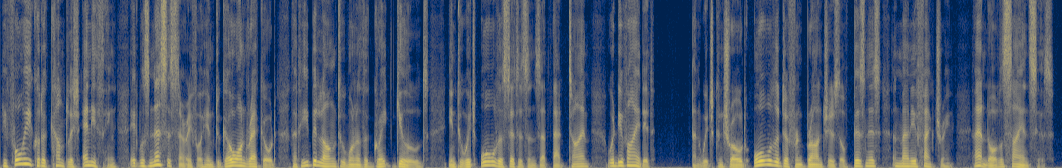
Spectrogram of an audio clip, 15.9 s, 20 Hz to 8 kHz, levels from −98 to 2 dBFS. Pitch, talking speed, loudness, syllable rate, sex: 115 Hz, 180 wpm, -20 LUFS, 5.7 syllables/s, male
